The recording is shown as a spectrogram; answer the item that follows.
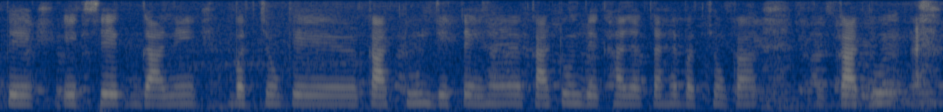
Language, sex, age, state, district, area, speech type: Hindi, female, 45-60, Uttar Pradesh, Chandauli, rural, spontaneous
